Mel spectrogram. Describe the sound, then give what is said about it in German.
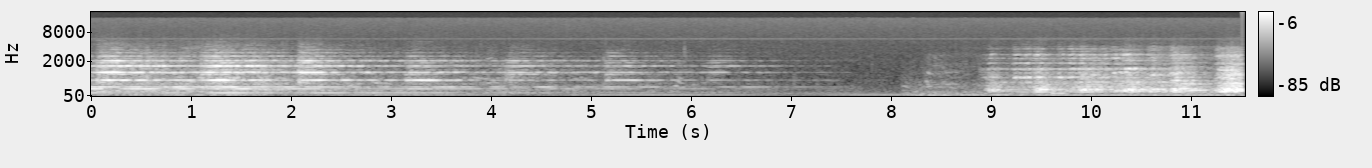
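Church bells ring out at 11 o'clock, the so-called civic ringing, in a steady, overlapping peal with rich sustained harmonics, easing briefly before swelling louder again near the end, heard alone without any talking. “Wird denn jetzt geläutet um 11 Uhr? Das ist das sogenannte bürgerliche Läuten.”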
